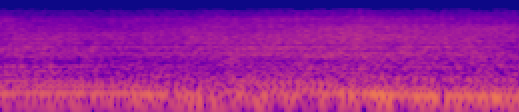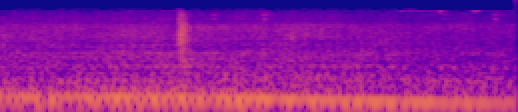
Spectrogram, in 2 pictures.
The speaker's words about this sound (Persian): ماشین از میان کوه‌ها و جاده‌های پوشیده از برف می‌گذرد.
